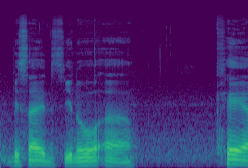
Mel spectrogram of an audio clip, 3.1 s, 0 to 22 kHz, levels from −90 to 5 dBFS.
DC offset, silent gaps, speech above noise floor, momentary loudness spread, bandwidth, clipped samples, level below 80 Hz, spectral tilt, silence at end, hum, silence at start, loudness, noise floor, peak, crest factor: under 0.1%; none; 30 dB; 9 LU; 14 kHz; under 0.1%; -58 dBFS; -7.5 dB/octave; 0 s; none; 0 s; -28 LUFS; -57 dBFS; -14 dBFS; 16 dB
